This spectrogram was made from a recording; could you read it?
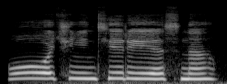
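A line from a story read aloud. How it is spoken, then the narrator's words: Contemptuous young woman drawling. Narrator (Russian): протянул молодой и презрительный женский голос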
